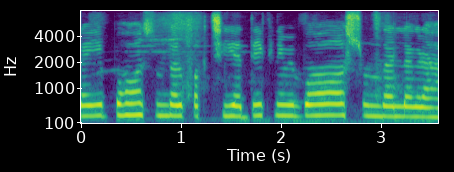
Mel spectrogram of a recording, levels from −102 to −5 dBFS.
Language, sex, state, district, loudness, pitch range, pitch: Hindi, female, Bihar, Samastipur, -17 LUFS, 265-285 Hz, 280 Hz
